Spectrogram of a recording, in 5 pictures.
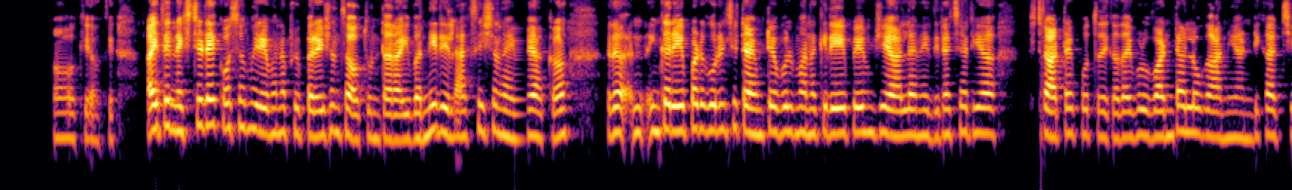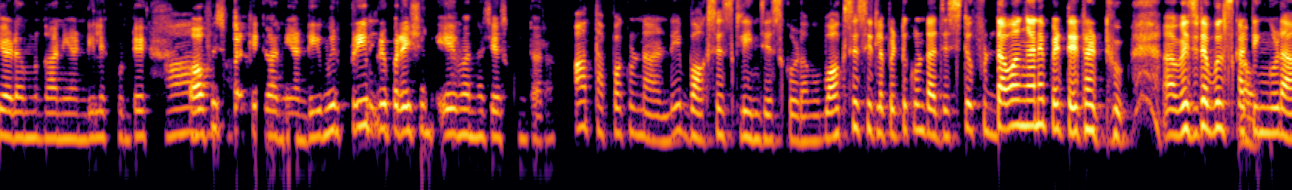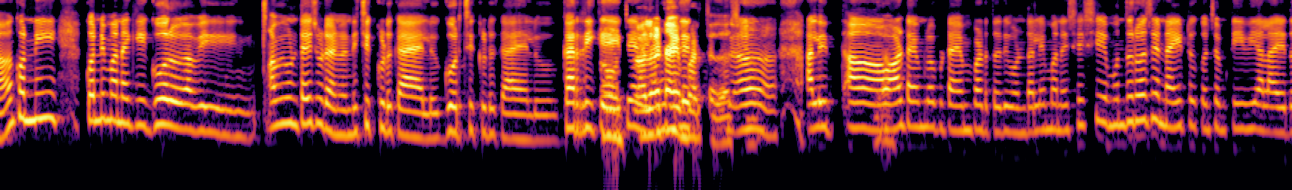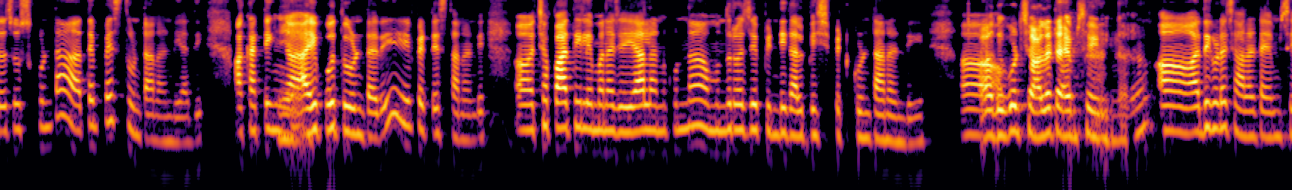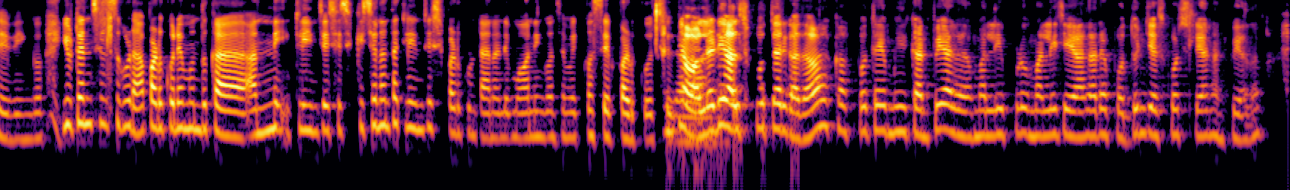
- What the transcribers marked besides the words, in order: in English: "నెక్స్ట్ డే"; in English: "ప్రిపరేషన్స్"; in English: "టైమ్ టేబుల్"; in English: "కట్"; in English: "ఆఫీస్"; in English: "ప్రీ ప్రిపరేషన్"; in English: "బాక్సెస్ క్లీన్"; in English: "బాక్సెస్"; in English: "ఫుడ్"; chuckle; in English: "వెజిటెబుల్స్ కట్టింగ్"; lip smack; in English: "టైమ్"; in English: "టైమ్"; in English: "టైమ్"; in English: "కటింగ్"; tapping; in English: "టైమ్ సేవింగ్"; in English: "టైమ్"; in English: "యుటెన్సిల్స్"; in English: "క్లీన్"; in English: "క్లీన్"; in English: "మార్నింగ్"; in English: "ఆల్రెడీ"
- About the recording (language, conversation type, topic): Telugu, podcast, పని తరువాత సరిగ్గా రిలాక్స్ కావడానికి మీరు ఏమి చేస్తారు?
